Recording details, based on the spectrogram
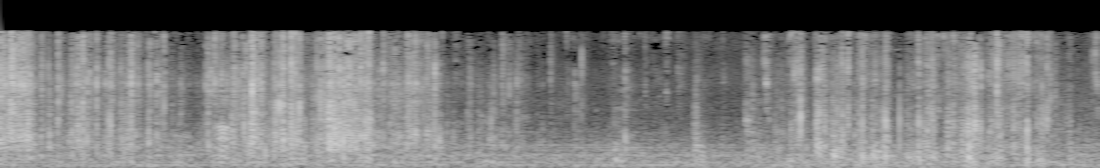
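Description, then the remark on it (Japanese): Busy crinkling and rustling of a plastic wrapper of a Ginza Tachibana snack being handled and pulled at while trying to find a way to open it, as it has no tear notch. Sharp crackles come in dense bursts throughout, with no speech. “これ 全然開けれるところ見つかれ へん。切れ目ない。”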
